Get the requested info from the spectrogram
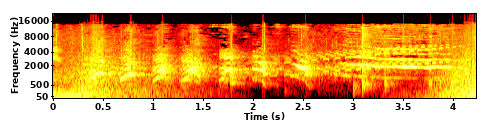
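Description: A person laughing in short, rhythmic bursts, about three a second. In the last second a steady high tone falls slowly in pitch.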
